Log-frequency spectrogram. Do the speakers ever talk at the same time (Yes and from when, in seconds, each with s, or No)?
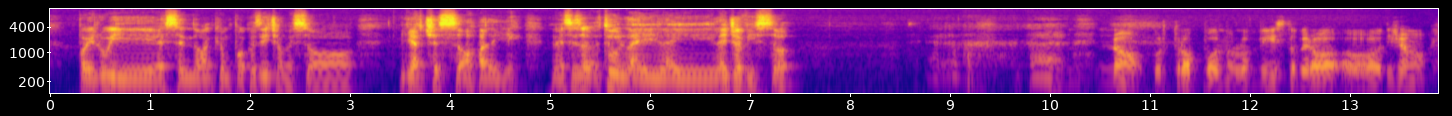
No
